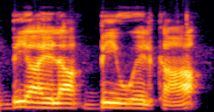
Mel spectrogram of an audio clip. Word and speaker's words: Balabolka: Ça s'écrit Balabolka, ça veut dire moulin à parole en russe.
